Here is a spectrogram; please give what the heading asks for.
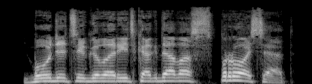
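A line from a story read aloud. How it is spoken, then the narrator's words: Sharp bark. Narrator (Russian): рявкнул Уорик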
